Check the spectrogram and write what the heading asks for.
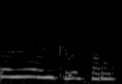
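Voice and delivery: very high, soft, quick cooing voice; mock-sweet wife inviting a cuddle. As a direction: coo it like a doting wife. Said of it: "she didn't say it like that".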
